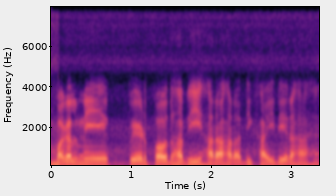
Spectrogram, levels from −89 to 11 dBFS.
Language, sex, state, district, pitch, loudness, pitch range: Hindi, male, Madhya Pradesh, Katni, 135 Hz, -17 LUFS, 130-145 Hz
